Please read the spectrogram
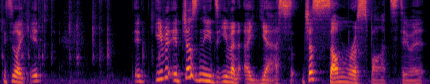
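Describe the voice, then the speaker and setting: Young man thinking aloud, lively pitch. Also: unhurried. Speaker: streamer, visual novel developer. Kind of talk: casual livestream commentary while editing a script.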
